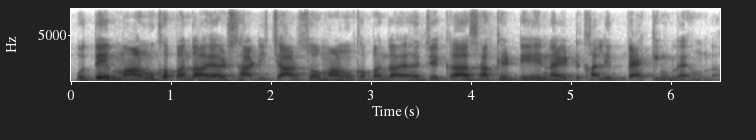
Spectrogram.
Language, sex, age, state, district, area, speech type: Sindhi, male, 45-60, Maharashtra, Mumbai Suburban, urban, spontaneous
